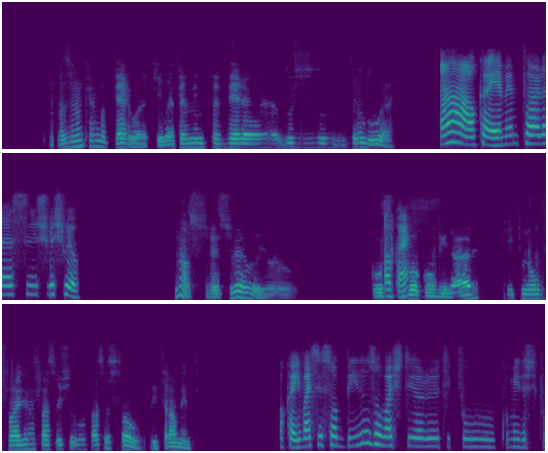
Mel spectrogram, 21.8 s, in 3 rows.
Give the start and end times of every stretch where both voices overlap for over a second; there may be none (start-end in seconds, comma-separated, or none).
none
